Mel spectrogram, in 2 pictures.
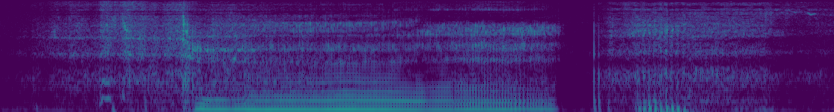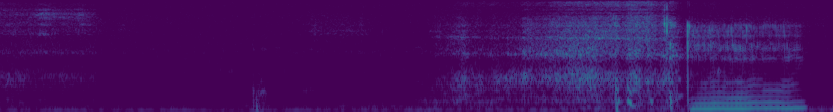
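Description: Loud, low buzzing snores with a steady droning pitch on breathing in, followed by quiet snorting breaths out.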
